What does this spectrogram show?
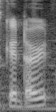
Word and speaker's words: Godot: He says Godot. Rhymes with vote.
